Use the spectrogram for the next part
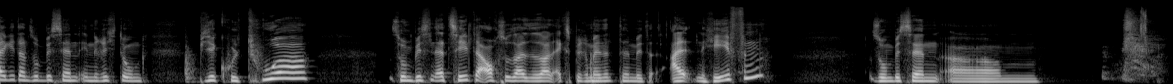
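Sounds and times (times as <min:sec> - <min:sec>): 
speech: 0:00.0 - 0:03.2, 0:03.9 - 0:07.7, 0:08.7 - 0:10.5, 0:11.2 - 0:11.5
sneeze: 0:11.0 - 0:11.7.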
